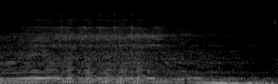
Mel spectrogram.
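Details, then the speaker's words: Scrapyard HP IDE CD-ROM drive spinning a CD: a loud droning spin with a wavering hum and buzzy rattle as the whole drive shakes. It still reads the autorun; cause unknown, and the drive is to be opened. "oh stop stop stop something is not right okay I guess the CD is okay but I don't think I want to use this drive for any of my original CDs or any CDs for that matter"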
